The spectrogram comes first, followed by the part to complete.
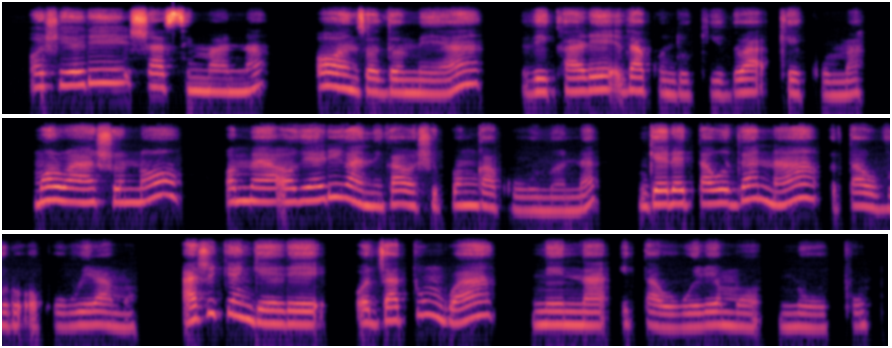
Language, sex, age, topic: Oshiwambo, female, 18-24, agriculture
